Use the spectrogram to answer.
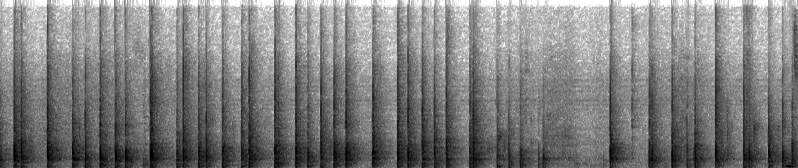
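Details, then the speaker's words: Rapid hollow clapping, about four claps a second in an alternating beat, two-handed, with a short pause: manual chest percussion physiotherapy on a toddler with cystic fibrosis to loosen thick mucus. "of doing a constant drum I actually root alternate the beat so that my arms don't get as tired the other thing we found that helps is to do two hands instead of one because it shortens it by half the time"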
